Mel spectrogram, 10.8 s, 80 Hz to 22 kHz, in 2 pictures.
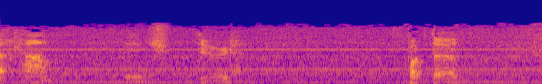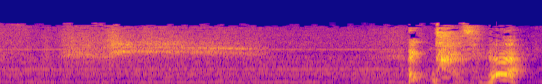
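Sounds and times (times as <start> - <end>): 
speech: 0.0 - 2.6, 4.1 - 4.8, 9.5 - 10.8
quiet room hum: 0.0 - 10.8
loud sneeze: 9.6 - 10.3.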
